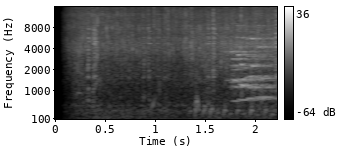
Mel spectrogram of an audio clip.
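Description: Patties sizzling on a griddle: a steady frying hiss with scattered small crackles that grows louder. Music comes in near the end.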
